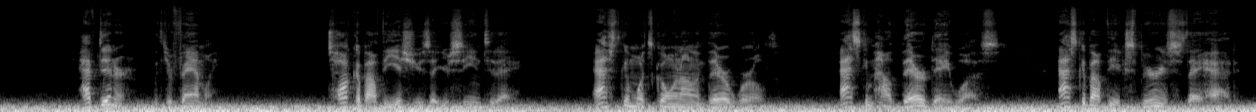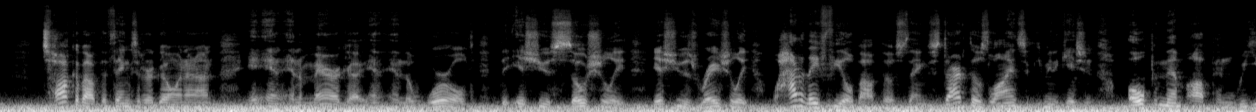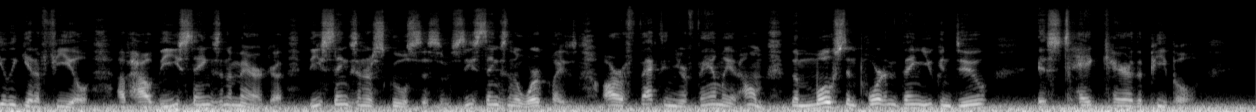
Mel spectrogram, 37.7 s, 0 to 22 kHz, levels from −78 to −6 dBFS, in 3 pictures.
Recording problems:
low rumble; loud; throughout; 9 dB below the speech

